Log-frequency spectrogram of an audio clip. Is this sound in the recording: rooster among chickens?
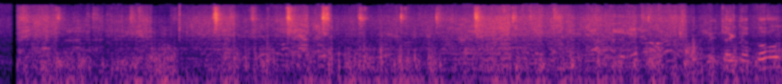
no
